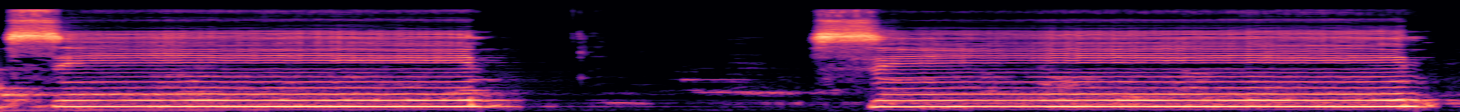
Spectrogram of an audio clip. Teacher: सीन को ज़बान की नोक और दोनों दांतों के अंदरूनी किनारे से अदा करेंगे।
